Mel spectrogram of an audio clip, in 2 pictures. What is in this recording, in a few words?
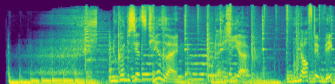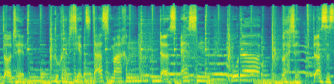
german voice over male commercial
